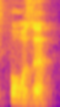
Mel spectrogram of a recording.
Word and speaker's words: Forza: So the most demanding game I've got as of this moment is Forza Horizon 5. And yes, I know it's pronounced Forza.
